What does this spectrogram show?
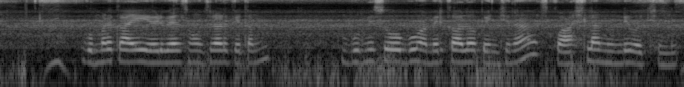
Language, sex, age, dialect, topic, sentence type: Telugu, female, 25-30, Telangana, agriculture, statement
